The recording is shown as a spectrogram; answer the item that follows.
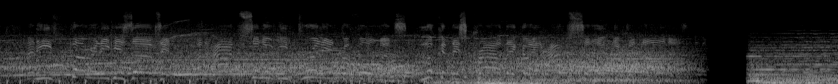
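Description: Excited shouting voices over music that swells from about four seconds in. Everything cuts off abruptly to silence just after seven seconds.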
